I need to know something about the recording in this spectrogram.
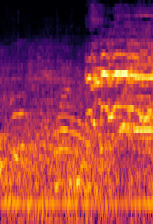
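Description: A rooster crowing, starting a little past halfway through and still going at the end, over a background of crowd chatter.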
